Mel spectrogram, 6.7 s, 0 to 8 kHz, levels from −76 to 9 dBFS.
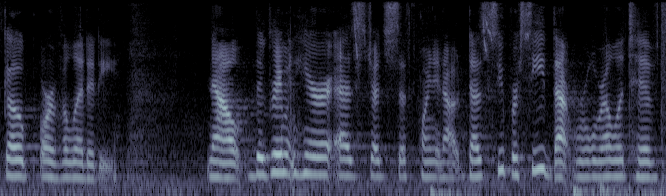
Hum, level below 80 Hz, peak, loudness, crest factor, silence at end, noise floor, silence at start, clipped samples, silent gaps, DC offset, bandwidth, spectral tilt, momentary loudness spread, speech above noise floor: none; -46 dBFS; -6 dBFS; -24 LUFS; 20 dB; 0 s; -45 dBFS; 0 s; under 0.1%; none; under 0.1%; 8 kHz; -4.5 dB/octave; 13 LU; 21 dB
